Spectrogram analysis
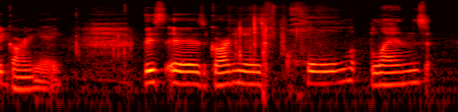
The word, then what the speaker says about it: Garnier: a second so this is how you say Garnier this is gardenias whole blends oat delicacy it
